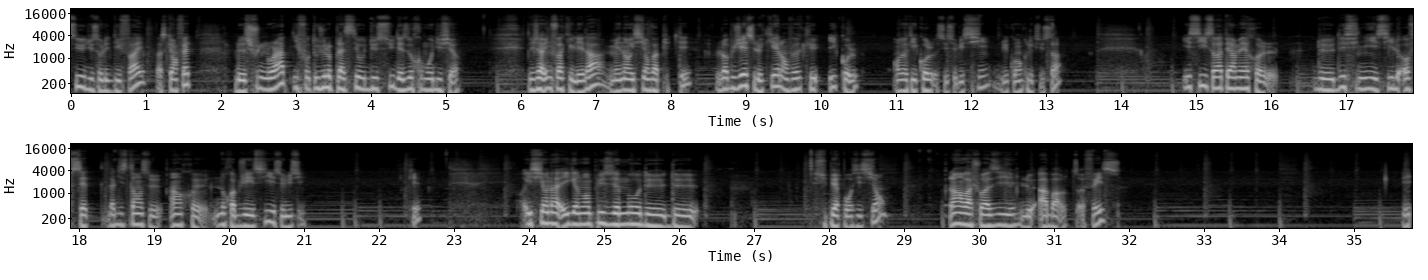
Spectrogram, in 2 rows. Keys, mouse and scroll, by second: 9.8-12.8 drag, 15.9-19.0 drag, 19.5-22.4 middle drag, 22.4 ctrl+z, 29.7-32.7 drag, 33.6-35.7 drag.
